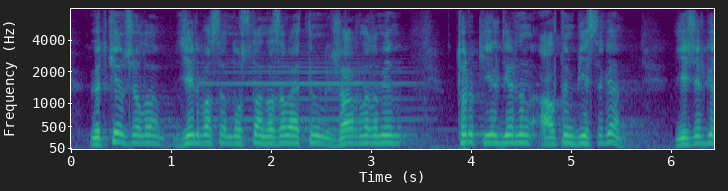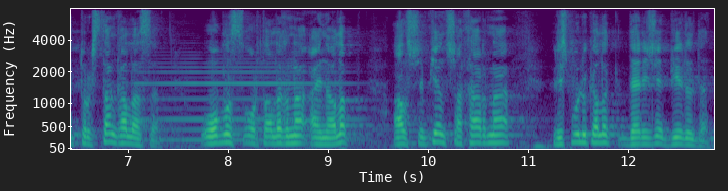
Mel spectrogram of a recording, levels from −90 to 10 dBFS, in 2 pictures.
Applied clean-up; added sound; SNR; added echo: none; Bowed string instrument; 18 dB; none.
